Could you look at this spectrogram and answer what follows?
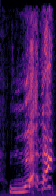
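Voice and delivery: shocked. Retold or imitated. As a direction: squeak out your shock at him. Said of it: "but I'm also like".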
